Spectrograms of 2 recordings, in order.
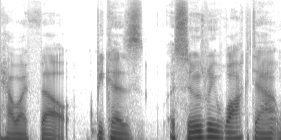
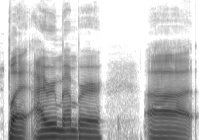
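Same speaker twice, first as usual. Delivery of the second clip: ordinary talk, nothing marked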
